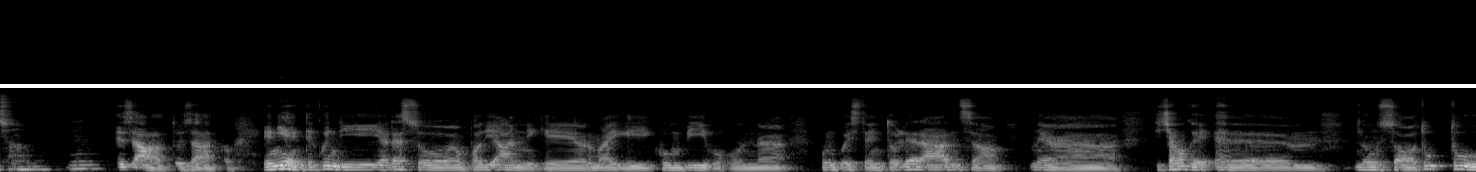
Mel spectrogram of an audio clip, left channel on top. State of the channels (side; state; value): left; silent; 59 dB below the other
